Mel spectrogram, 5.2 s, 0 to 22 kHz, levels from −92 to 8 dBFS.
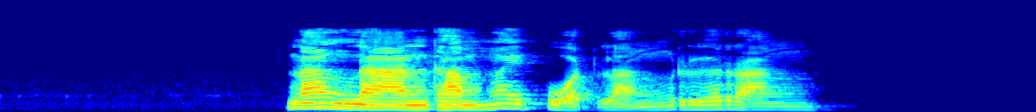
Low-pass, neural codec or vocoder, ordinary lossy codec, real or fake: none; none; none; real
